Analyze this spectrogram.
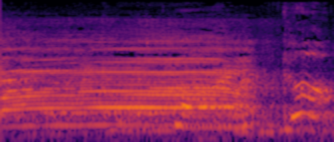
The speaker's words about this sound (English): A cow. A cow.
